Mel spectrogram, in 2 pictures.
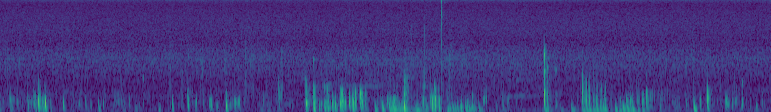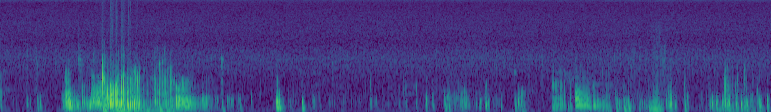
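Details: Person's belly after drinking probably expired milk, with very bad diarrhea: loud, frequent gurgling and rumbling in irregular bursts with one long growl; active bowel sounds, borborygmi.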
